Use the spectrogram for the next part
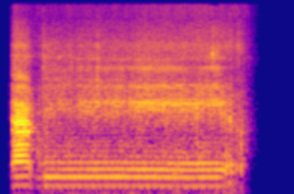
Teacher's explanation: I prolong the kasra. Habir. From the condition from 2, 4, or maybe 6.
